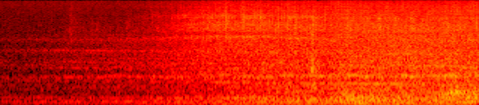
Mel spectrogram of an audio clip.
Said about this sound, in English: The road whizzed by outside of the truck window.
